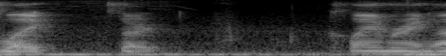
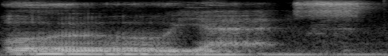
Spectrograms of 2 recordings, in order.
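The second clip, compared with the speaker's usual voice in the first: slow, whispery ogre voice; slow bloodthirsty creature; much slower than usual. Acted. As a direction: draw it out with menace, half whispered. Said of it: "The ogre looks at the captain and says".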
